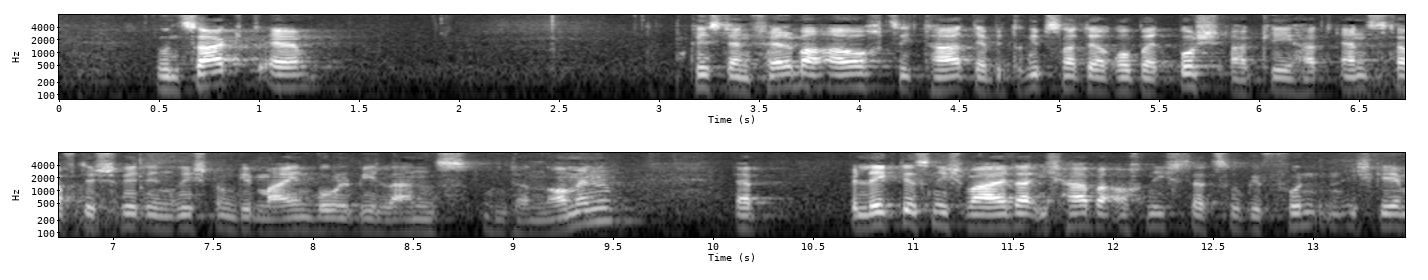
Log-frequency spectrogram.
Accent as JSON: {"language": "German", "region": "Baden-Württemberg", "country": "Germany", "said": "ich komme aus Baden-Württemberg, es gibt in Baden-Württemberg sozusagen ein höchstes Gesetz"}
